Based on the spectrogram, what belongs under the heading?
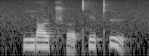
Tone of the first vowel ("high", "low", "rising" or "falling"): high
